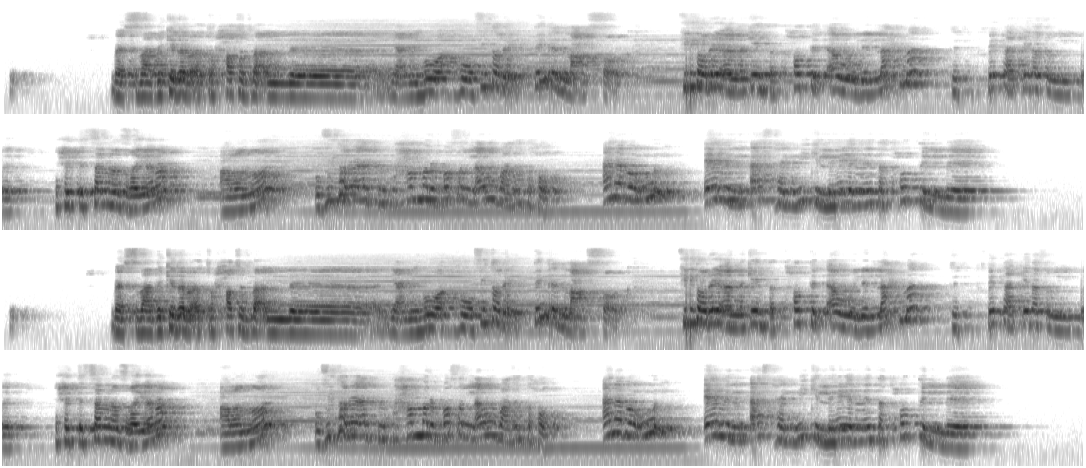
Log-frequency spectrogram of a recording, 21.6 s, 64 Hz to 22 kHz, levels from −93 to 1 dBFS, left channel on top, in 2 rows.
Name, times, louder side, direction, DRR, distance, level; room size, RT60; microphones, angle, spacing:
voice 1, 1.1-6.2 6.8-9.2 9.5-9.6 9.9-11.0 11.3-12.5 13.0-13.6 13.9-16.3 16.8-17.5 17.8-20.5, right 2 dB, 70° right, 2 dB, 1.9 m, -26 dB
sound 1, 1.7-17.6, right 3 dB, 25° right, 5.2 m, -48 dB
22.5 x 10.5 x 5.5 m, 0.72 s
head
